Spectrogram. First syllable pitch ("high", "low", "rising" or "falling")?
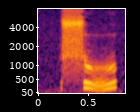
low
